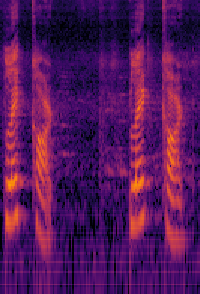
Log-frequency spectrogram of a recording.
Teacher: saat kita mengucapkan kata pertama ke kata kedua terdapat jeda di tengahnya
